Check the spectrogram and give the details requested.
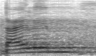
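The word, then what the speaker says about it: ptyalin: टाइलिन। P silent है यहाँ पर।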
